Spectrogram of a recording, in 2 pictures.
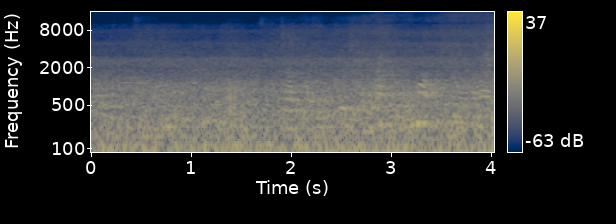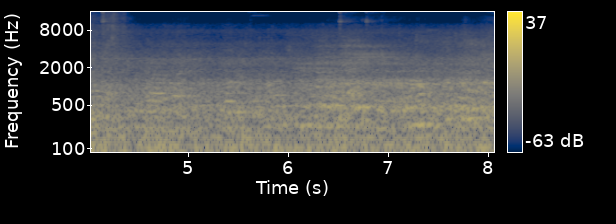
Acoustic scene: subway station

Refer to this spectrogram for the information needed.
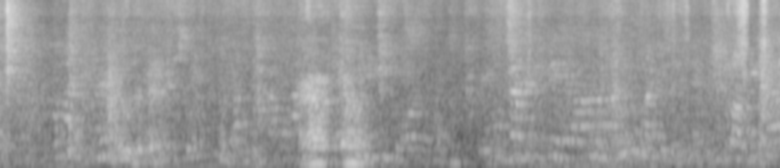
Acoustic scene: crowded indoor space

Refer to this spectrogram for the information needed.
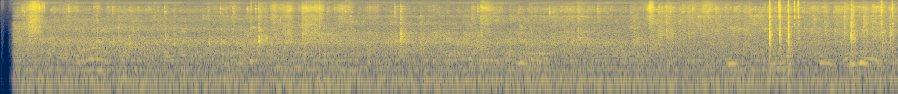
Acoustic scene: crowded indoor space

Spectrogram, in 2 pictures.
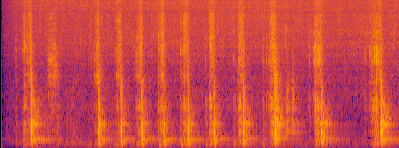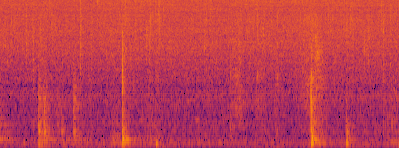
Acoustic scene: kitchen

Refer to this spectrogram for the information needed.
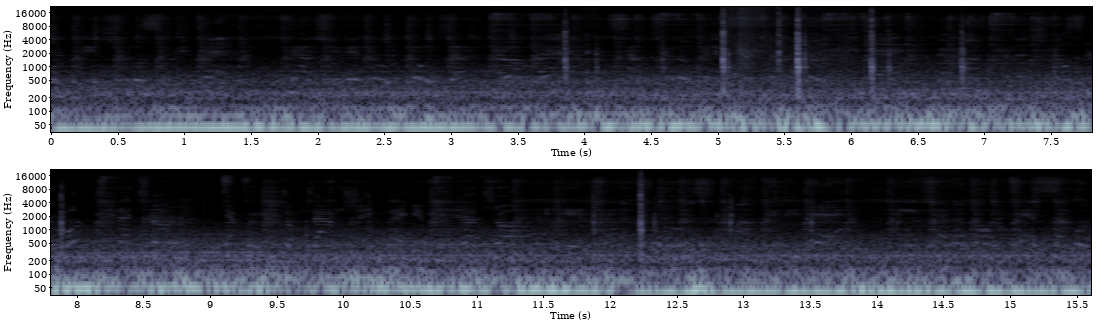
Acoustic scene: car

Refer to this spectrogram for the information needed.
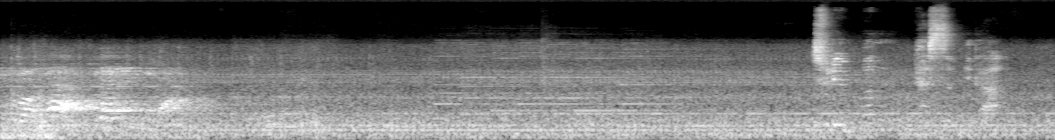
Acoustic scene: subway train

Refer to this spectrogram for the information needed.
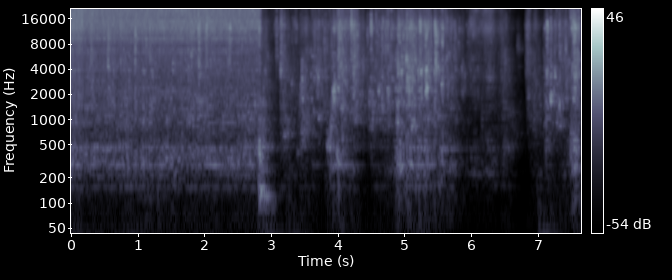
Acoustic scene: restroom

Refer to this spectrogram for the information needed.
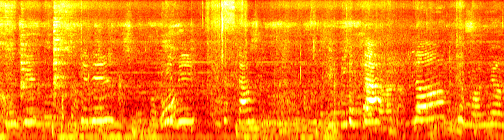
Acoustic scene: restaurant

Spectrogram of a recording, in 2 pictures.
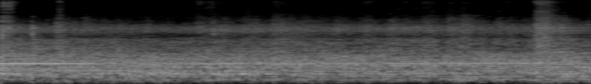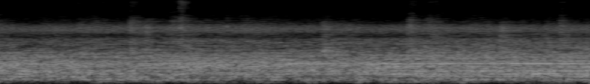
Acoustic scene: subway station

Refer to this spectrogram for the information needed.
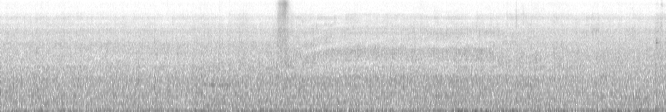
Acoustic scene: park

